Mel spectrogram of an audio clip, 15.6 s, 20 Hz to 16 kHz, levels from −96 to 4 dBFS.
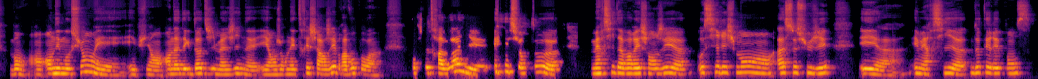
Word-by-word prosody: bon, 195 +1 -2
en 185 0 -6
en 210 +1 +4
émotions 215 +6 +2
et 170 -6 -3
et 185 +1 -4
puis 180 - -8
en 165 -1 -3
en 195 0 -1
anecdotes, 200 +2 +2
j'imagine 195 0 -3
et 170 +1 -4
en 180 0 -2
journées 185 0 -3
très 225 +3 -2
chargées. 210 +3 +1
Bravo 185 +3 0
pour, 185 -6 -3
heu, - - -3 0.6
pour 220 - -4
ce 230 - +6
travail 225 +8 +5
et 205 - +4 0.2
et 270 +1 -1
surtout, 225 -2 -1
heu, 185 -3 +4 0.5
merci 220 +3 +2
d'avoir 215 -2 +3
échangé, 215 +1 +2
heu, 190 -1 -1 0.2
aussi 245 +1 -1
richement 245 -3 0
à 230 +2 +3
ce 240 +1 0
sujet 235 - 0 0.4
et 400 - +5
heu, 165 - -3 0.4
et 225 - -1
merci, 190 +2 -1
heu, 180 -2 0
de 235 +1 -1
tes 240 -1 0
réponses. 220 +1 -2
215 Hz, 165 wpm, -20 LUFS, 190-235 Hz, 0.6 s, ce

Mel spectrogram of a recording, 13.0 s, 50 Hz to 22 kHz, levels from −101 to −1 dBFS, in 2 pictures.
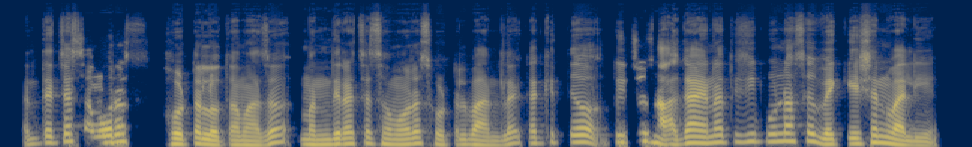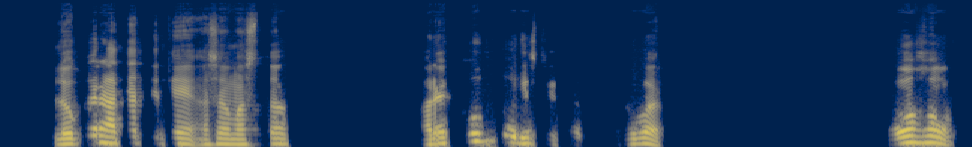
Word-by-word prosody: आणि 135 - -9
त्याच्या 175 +4 -1
समोरच 180 +2 +1 0.3
हॉटेल 140 0 +3
होतं 120 0 +1
माझं. 115 +11 0 0.2
मंदिराच्या 140 +4 +1
समोरच 140 +2 0
हॉटेल 125 0 -5
बांधलंय 120 +3 -1
कारण 160 0 -4
की 190 - -9
ती 185 0 +1 0.2
जी 215 +4 -5
जागा 130 +6 +3
आहे 165 - +5
ना 180 +3 +1
तिची 195 +2 -4
पूर्ण 205 +1 0
असं 210 -1 -1
व्हॅकेशनवाली 135 - +2
आहे. 95 - -7 0.6
लोकं 140 +7 +3
राहतात 165 +1 +4
तिथे 145 +1 -2
असं 135 +1 +1
मस्त 130 +1 -2 0.8
अरे, 135 +4 0
खूप 215 0 +2
टुरिस्ट 165 -4 0
येतात. - - -21 0.3
बरोबर. 140 -1 +1 1.6
हो, 170 - +9
हो. 160 -6 +4
150 Hz, 155 wpm, -24 LUFS, 130-175 Hz, 1.6 s, हो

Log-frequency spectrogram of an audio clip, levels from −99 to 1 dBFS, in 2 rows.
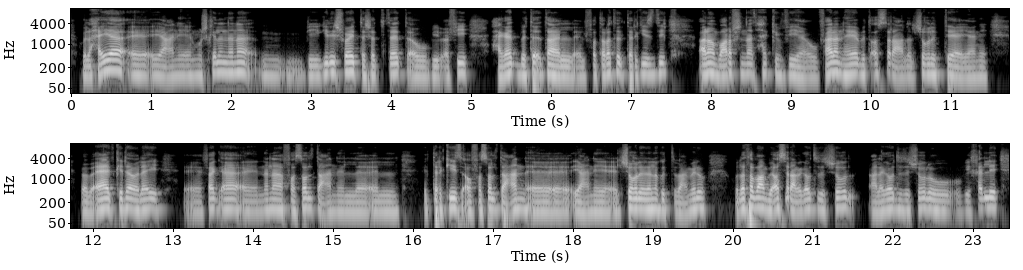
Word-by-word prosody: والحقيقة، 155 +10 +5
آآ، 120 -5 -2
ي 120 - -4
يعني، 115 +1 -3
المشكلة 120 +5 -4
إن 145 -1 0
أنا 145 -1 +1 0.4
بييجي 115 +3 -5
لي 145 - +3
شوية 150 +1 +4
تَشتُّتات، 130 +1 -2
أو 110 0 -1
بيبقى 110 0 -6
في 140 +4 -2 0.3
حاجات 125 +5 +2
بتقطع 125 0 +3
الفترات 115 +5 -2
التركيز 125 -1 -2
دي، 140 +2 -4 0.4
أنا 140 +3 +7
ما 130 - -3
باعرفش 120 +4 +2
إن 135 - -6
أنا 135 - 0
أتحكَّم 130 0 -8
فيها، 110 -2 -3
وفعلًا 120 +7 +2
هي 130 +1 +3
بتأثِّر 125 -1 -4
على 105 +1 -2
الشغل 125 +4 -3
بتاعي. 120 -5 -2
يعني، 105 0 -6 0.4
بابقى 110 +1 +1
قاعد 135 +1 +8
كده، 135 0 +3
وألاقي 125 +1 +1 0.6
فجأة 130 -4 0
إن 110 +2 -9
أنا 125 0 +1
فصلت 130 +3 -2
عن 105 +1 -3
ال 110 0 -4
ال 110 0 -4 0.3
التركيز، 125 +4 +1
أو - - +1
فصلت 115 +3 -2
عن 125 +6 +2
آآ، 130 - -2
آآ، 110 -1 -1
يعني، 105 0 -2
الشغل 135 +4 +3
اللي 125 -1 +4
أنا 130 0 +3
كنت 125 -2 -5
باعمله. 125 +8 -1 0.4
وده 125 +2 +4
طبعًا 145 +1 +7
بيأثِّر 120 0 +3
على 110 -1 +4
جودة 125 +1 -1
الشغل 140 +5 -3 0.2
على 110 0 -2
جودة 130 +1 0
الشغل 135 +4 -2
وبيخلِّي 115 +4 -1
120 Hz, 170 wpm, -25 LUFS, 110-135 Hz, 0.6 s, قاعد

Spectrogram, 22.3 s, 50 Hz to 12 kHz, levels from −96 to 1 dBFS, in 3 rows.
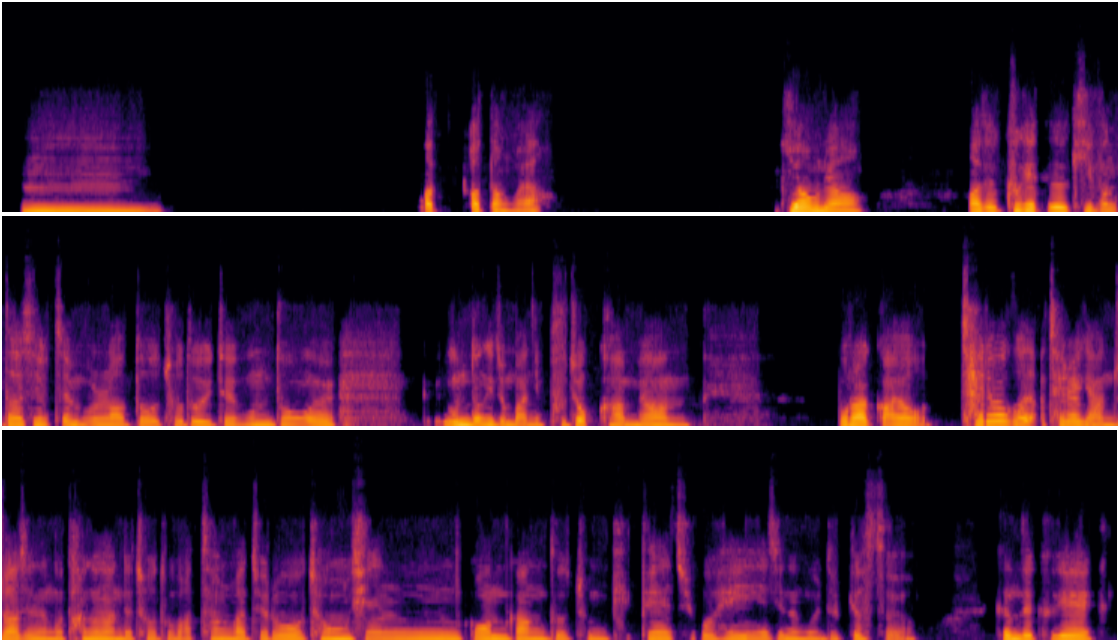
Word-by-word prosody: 음. 205 -1 0 1.7
얻 205 - +2 0.2
어떤거요? 195 +5 0 1.6
기억력. 215 -3 +6 0.7
맞아요. 205 -2 +4
그게 245 +5 +4
그 210 -3 +4
기분 230 +9 -4
탓일지는 275 -8 -1
몰라도 190 +6 -1
저도 200 -1 -2
이제 180 0 -4
운동을 215 +7 -1 0.7
운동이 220 +3 +4
좀 200 -3 -1
많이 170 0 -2
부족하면 190 -3 -1 1.0
뭐랄까요? 195 -3 +4 0.3
체력은 325 -4 +3
체력이 320 -2 +1
안 175 - -1
좋아지는 205 -1 0
건 185 - -3
당연한데 190 -1 -1
저도 185 0 -8
마찬가지로 195 +1 -3
정신 235 +5 -1
건강도 190 -3 0
좀 175 0 -7
피폐해지고 255 -3 -5
해이해지는 240 -8 -3
걸 180 +2 -5
느꼈어요. 190 0 -8 0.5
근데 210 -3 +4
그게 190 -1 +2
205 Hz, 250 characters per minute, -26 LUFS, 185-230 Hz, 1.7 s, 기억력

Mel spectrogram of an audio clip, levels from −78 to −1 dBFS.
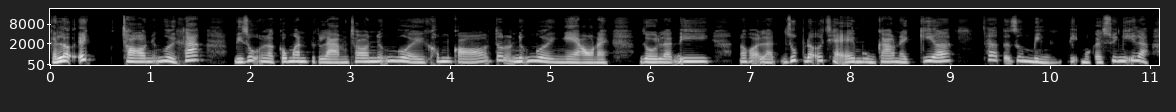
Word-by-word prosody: cái 185 +5 +6
lợi 255 - +8
ích 310 +3 +5 0.4
cho 215 -1 +5
những 215 +3 -1
người 235 -5 +3
khác. 290 - +3 0.3
Ví 195 0 +1
dụ 265 - 0
như 220 - 0
là 200 - +2
công 210 +3 +1
ăn 225 -1 +4
việc 205 - -7
làm 175 -1 +2
cho 215 +3 +1
những 230 +4 +1
người 195 -7 +2
không 220 +5 -1
có 190 +1 0
tức 285 - -2
là - - -3
những 225 +4 +2
người 220 -7 +2
nghèo 170 -2 +1
này, 170 0 0 0.3
rồi 185 -1 +2
là 180 -1 +1
đi 220 +2 +1 0.3
nó 210 - -2
gọi 215 - -2
là 175 - -1
giúp 255 +6 -2
đỡ 265 +3 0
trẻ 220 -5 -2
em 200 +1 +1
vùng 185 -3 -2
cao 200 +1 0
này 185 -2 -1
kia 245 +1 +2
á. 245 +3 +2 0.4
Thế 310 - 0
là - - -3
tự - - -2
dưng 245 -4 0
mình 175 -6 0 0.2
bị - - -9
một 180 - -1
cái 175 +1 -2
suy 245 +8 -3
nghĩ 245 +3 0
là 245 -4 +1
215 Hz, 280 wpm, -22 LUFS, 185-240 Hz, 0.4 s, lợi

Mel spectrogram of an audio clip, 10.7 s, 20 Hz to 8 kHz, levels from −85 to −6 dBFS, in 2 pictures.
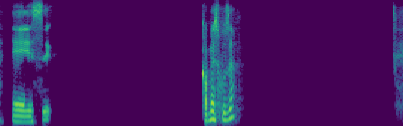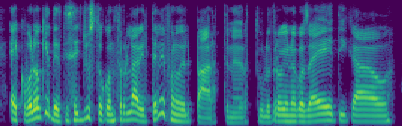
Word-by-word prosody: Eh 130 -1 +1
s 130 - +1 2.1
Come 190 - +4
scusa? 180 +7 0 2.3
Ecco, - - +1
volevo 225 - +6
chiederti 155 -7 0
se 165 +3 +2
è - - -2
giusto 190 -4 +1
controllare 165 +2 +1
il 140 -1 -1
telefono 185 - -1
del 135 0 -2
partner, 115 +1 -4
tu 140 - -12
lo 125 -1 -5
trovi 145 +1 0
una 140 -1 +1
cosa 135 +1 +1
etica 150 -3 0
o 135 +3 -6
145 Hz, 125 wpm, -24 LUFS, 135-165 Hz, 2.3 s, volevo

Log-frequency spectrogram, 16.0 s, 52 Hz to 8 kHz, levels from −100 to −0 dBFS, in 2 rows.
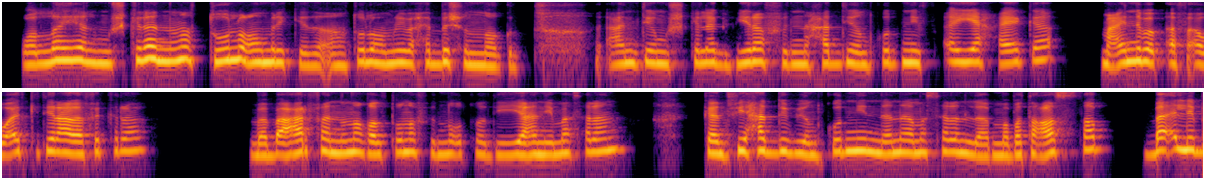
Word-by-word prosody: والله 220 +5 +2
هي 270 0 +6
المشكلة 240 +4 +3
إن 255 -3 +5
أنا 280 +3 +5
طول 270 0 +2
عمري 235 -2 +3
كده، 200 -4 -7
أنا 195 0 -5
طول 240 +5 -2
عمري 230 0 +1
باحبّش 225 0 -2
النقد، 190 -2 -3 0.6
عندي 225 +3 -2
مشكلة 230 +1 -2
كبيرة 225 +4 0
في 235 -2 -9
إن 215 0 -2
حد 215 +1 -5
ينقدني 230 +2 -2
في 220 - -25
أي 245 0 +1
حاجة. 240 +6 -3 0.3
مع 215 - +1
إني 250 +2 +5
بابقى 230 -3 0
في 215 - -9
أوقات 215 +2 0
كتير 235 +2 -2
على 225 -2 +7
فكرة 255 +3 -7 0.7
بابقى 195 0 +3
عارفة 240 +3 +2
إن 230 -2 +2
أنا 240 +1 +2
غلطانة 230 +2 -1
في 235 -1 -13
النقطة 210 0 -6
دي، 200 0 -7
يعني 210 0 +2
مثلًا 245 +5 -2 0.5
كان 220 -2 +3
في 235 +6 0
حد 255 -2 +1
بينقدني 240 +3 0
إن 240 -3 +2
أنا 230 +2 +1
مثلًا 235 +1 -2 0.2
لمّا 195 0 -3
باتعصّب 230 +7 0 0.3
باقلب 270 +2 +4
230 Hz, 190 wpm, -20 LUFS, 215-245 Hz, 0.7 s, على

